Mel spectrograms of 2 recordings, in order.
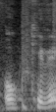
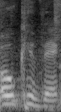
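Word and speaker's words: Utqiagvik: But but so what's what's How do you pronounce it? Oogivik. Oogivik. Uh Oogivik, right? So, actually the sun does set, but literally for for a split second.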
